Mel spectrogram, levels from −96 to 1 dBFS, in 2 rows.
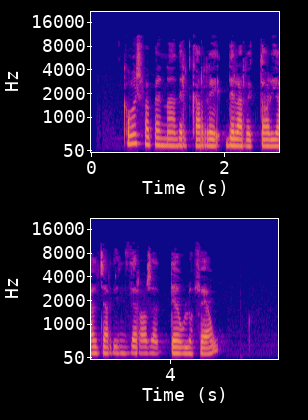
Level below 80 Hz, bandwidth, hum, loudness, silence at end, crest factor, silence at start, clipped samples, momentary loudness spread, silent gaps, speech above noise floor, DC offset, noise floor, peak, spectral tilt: -78 dBFS; 11 kHz; none; -31 LUFS; 0.9 s; 20 dB; 0.5 s; under 0.1%; 7 LU; none; 38 dB; under 0.1%; -68 dBFS; -12 dBFS; -6 dB/octave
